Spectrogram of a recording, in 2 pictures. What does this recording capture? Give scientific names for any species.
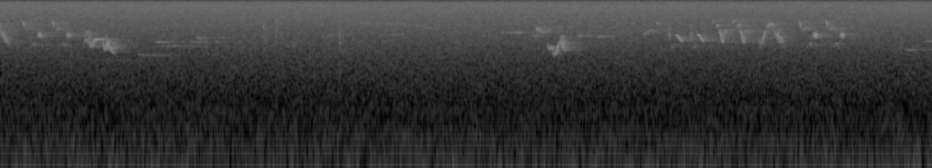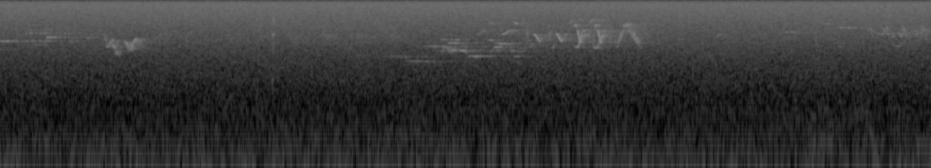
Passerina cyanea, Vireo olivaceus, Catharus guttatus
